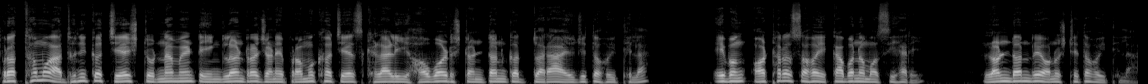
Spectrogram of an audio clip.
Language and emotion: Odia, neutral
